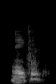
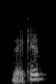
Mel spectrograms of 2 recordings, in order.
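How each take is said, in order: First: "Naked?" asked softly to herself, a quiet rising question; muttered "Naked?" testing the word; softer wondering. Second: "Naked?" pitched up, teasing rising question to viewers; higher playful question. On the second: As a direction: toss out "Naked?" brighter and higher. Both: Shown as a demonstration. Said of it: "Naked balmy blue?".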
